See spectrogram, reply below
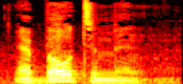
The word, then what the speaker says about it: Ebhotemen: Ebhotemen.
